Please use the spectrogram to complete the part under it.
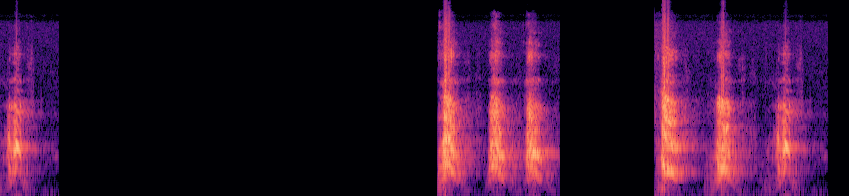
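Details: Dog barking fiercely and loudly: one short bark, nearly four seconds of silence, then two tight bursts of three harsh barks each in quick succession.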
